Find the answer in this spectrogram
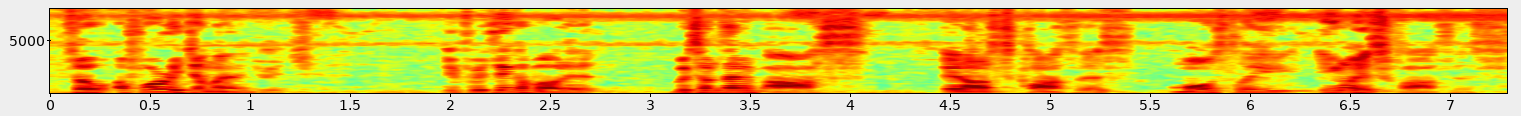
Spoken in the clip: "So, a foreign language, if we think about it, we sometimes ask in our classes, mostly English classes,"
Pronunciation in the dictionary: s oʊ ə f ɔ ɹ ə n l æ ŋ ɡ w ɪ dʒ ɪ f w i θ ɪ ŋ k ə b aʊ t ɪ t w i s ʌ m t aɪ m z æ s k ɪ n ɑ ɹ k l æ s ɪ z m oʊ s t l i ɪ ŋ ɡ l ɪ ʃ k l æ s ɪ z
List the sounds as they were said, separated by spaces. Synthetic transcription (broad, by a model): s oʊ ə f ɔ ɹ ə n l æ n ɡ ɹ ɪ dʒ ɪ f w i θ ɪ ŋ k ə b aʊ t ɪ t w i s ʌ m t aɪ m æ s ɪ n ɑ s k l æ s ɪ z m oʊ s t l i ɪ ŋ ɡ l ɪ ʃ k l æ s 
